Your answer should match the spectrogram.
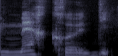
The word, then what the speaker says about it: mercredi: 3e jour, le mercredi. Attention, mercredi, c'est un peu spécial beaucoup de R. Mercred. Mercredi petit à petit, hein. Premier exemple. Il fait du sport tous les mercredis.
